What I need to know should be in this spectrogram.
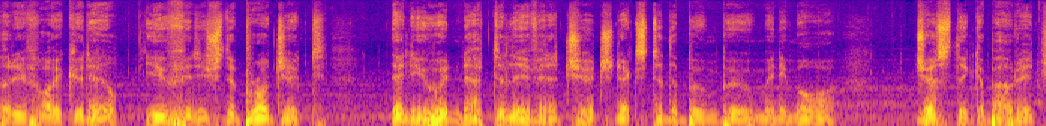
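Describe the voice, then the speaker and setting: A raspy put-on character voice from a man, pitched very deep and low. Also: moderate pace. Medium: video game.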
